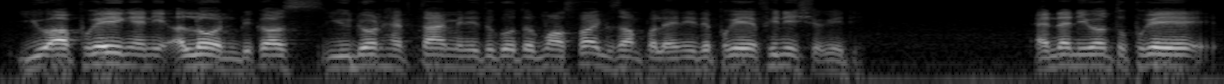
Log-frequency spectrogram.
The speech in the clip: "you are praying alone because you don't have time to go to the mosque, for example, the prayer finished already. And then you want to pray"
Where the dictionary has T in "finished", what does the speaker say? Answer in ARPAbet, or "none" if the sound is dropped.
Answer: none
